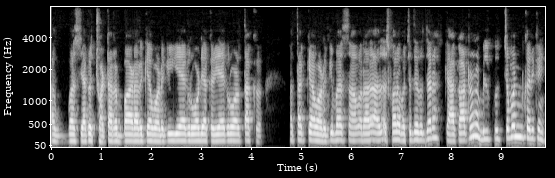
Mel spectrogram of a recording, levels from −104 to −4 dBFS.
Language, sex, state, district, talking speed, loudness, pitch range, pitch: Garhwali, male, Uttarakhand, Tehri Garhwal, 175 wpm, -14 LUFS, 140-160 Hz, 145 Hz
